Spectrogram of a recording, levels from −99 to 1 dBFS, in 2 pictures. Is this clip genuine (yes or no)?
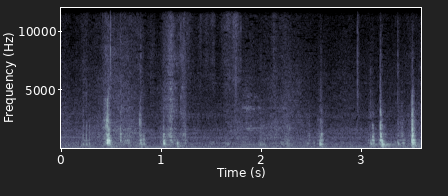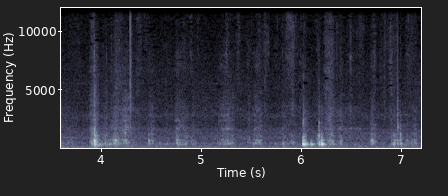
yes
